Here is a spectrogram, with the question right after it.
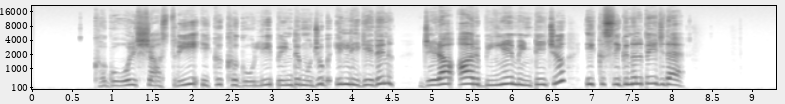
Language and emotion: Dogri, surprised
